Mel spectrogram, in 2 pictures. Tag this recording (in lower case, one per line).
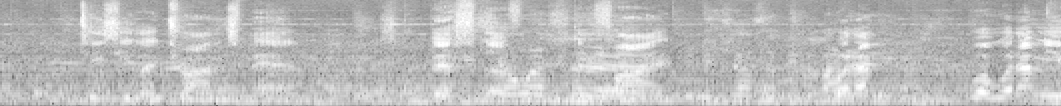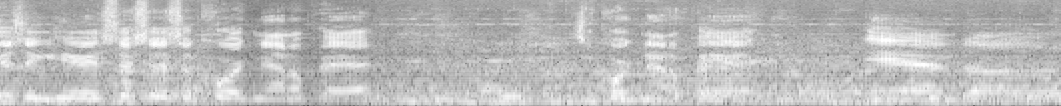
music
speech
